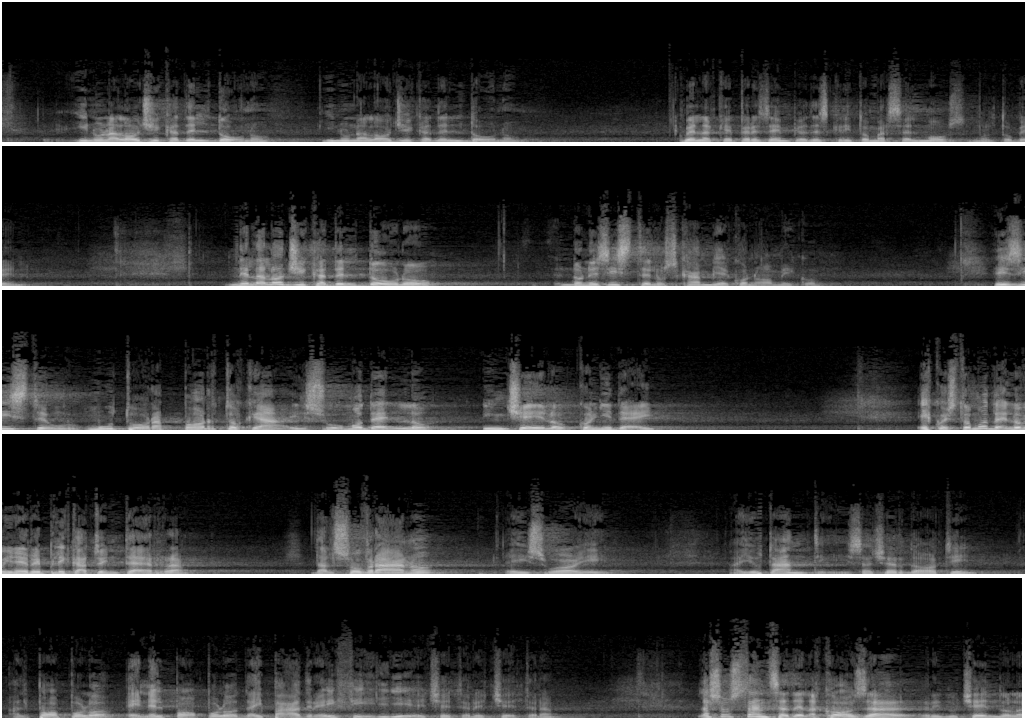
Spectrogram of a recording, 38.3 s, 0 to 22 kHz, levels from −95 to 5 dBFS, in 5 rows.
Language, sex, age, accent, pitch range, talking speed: Italian, male, 50-69, native, 125-215 Hz, 115 wpm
